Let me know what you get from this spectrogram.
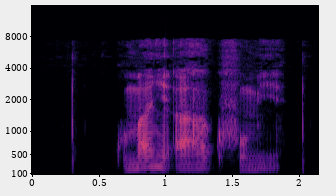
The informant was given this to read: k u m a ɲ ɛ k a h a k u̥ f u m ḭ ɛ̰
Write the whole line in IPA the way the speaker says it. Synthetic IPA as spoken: k u m a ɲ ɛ ʔ a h a k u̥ f u m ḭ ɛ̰

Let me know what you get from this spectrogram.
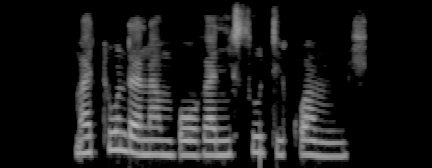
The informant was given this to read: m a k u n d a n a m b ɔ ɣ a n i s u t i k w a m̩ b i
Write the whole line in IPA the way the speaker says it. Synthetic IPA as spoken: m a t u n d a n a m b ɔ ɣ a n i s u t i k w a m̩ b i

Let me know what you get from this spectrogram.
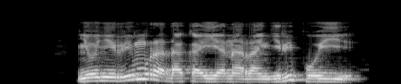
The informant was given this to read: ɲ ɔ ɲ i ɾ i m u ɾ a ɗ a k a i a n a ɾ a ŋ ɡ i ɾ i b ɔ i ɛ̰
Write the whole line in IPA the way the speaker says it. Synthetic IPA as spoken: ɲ ɔ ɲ i ɾ i m u ɾ a ɗ a k a i a n a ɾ a ŋ ɡ i ɾ i p ɔ i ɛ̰

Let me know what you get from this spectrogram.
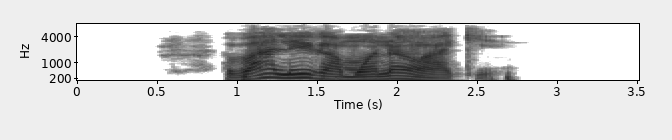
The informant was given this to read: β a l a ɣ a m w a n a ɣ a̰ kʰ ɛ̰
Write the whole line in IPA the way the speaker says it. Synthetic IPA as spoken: β a l ɛ ɣ a m w a n a w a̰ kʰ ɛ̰

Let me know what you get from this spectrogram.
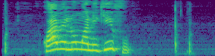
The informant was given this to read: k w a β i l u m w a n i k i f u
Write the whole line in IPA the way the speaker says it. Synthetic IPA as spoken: k w a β ɛ l u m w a n i k i f u

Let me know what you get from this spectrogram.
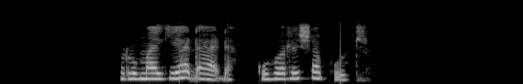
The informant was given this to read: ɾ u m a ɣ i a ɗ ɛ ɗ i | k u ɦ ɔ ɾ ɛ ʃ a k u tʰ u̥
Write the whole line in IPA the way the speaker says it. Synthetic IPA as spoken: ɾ u m a ɣ i a ɗ a ɗ a | k u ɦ ɔ ɾ ɛ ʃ a p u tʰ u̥

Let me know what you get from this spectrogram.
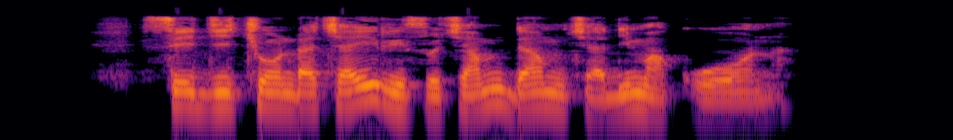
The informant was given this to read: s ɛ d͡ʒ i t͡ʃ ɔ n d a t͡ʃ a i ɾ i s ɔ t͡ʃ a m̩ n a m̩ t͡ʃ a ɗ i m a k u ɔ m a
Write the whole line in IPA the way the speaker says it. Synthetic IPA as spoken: s ɛ d͡ʒ i t͡ʃ ɔ n d a t͡ʃ a i ɾ i s ɔ t͡ʃ a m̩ d a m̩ t͡ʃ a ɗ i m a k u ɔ n a

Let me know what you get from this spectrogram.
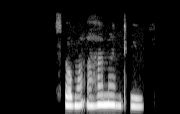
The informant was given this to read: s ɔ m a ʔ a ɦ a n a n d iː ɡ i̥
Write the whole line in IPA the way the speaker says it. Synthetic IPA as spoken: s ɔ m a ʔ a ɦ a n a n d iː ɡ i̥

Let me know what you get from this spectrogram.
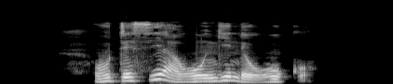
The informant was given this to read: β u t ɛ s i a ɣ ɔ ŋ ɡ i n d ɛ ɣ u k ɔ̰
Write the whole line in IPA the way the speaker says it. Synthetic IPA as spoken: β u t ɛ s i a ɣ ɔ ŋ ɡ i n d ɛ ɣ u k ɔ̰

